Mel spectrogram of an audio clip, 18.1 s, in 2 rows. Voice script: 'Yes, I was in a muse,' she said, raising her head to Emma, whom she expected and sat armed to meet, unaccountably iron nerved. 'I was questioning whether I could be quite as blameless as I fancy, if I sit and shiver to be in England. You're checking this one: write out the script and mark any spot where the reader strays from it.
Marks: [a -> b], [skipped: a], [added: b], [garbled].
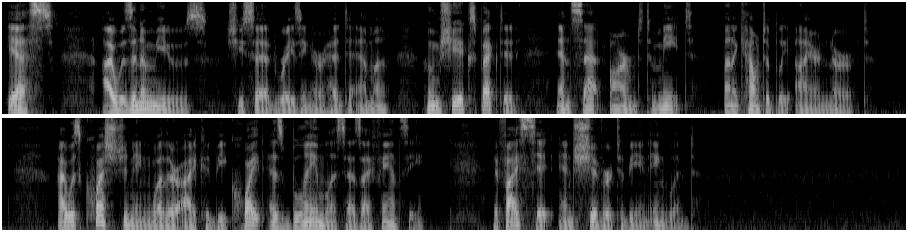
'Yes, I was in a muse,' she said, raising her head to Emma, whom she expected and sat armed to meet, unaccountably iron nerved. 'I was questioning whether I could be quite as blameless as I fancy, if I sit and shiver to be in England.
